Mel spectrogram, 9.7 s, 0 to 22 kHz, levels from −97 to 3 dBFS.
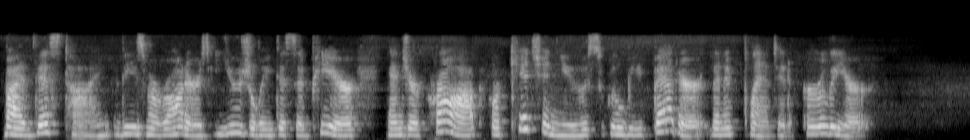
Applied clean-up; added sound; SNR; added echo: neural mask model Resemble Enhance denoiser.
